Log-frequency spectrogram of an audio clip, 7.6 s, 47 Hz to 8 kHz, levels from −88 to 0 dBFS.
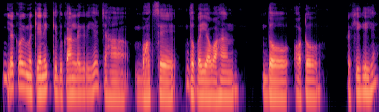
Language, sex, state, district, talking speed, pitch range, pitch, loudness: Hindi, male, Uttar Pradesh, Jalaun, 150 wpm, 100-120 Hz, 110 Hz, -24 LUFS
